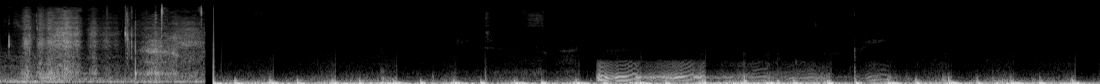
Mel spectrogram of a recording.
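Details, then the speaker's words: Low rumbling, gurgling stomach growls with a brief rising tone in a hungry person who has not eaten that evening; borborygmi. "I haven't eaten tonight. As you can hear. I'm so hungry."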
